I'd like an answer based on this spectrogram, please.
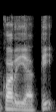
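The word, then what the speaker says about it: قرية: Tidak pakai qori, tidak pakai qoro, tidak pakai qoru tapi qor mudarrisatul qoryati ada dua pilihannya.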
